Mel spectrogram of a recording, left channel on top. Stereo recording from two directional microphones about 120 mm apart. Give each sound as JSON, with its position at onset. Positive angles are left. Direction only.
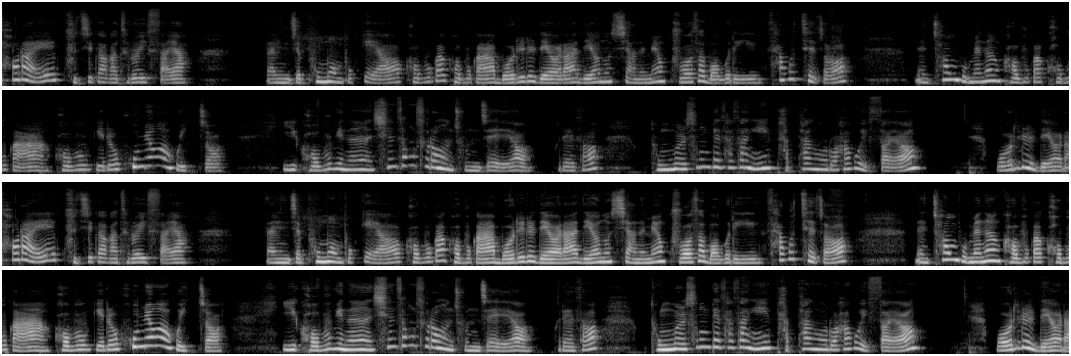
{"t": 0.0, "sound": "speech", "side_deg": -30}
{"t": 2.6, "sound": "a woman's voice", "side_deg": -35}
{"t": 14.8, "sound": "speech", "side_deg": -20}
{"t": 20.3, "sound": "a woman's voice", "side_deg": -50}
